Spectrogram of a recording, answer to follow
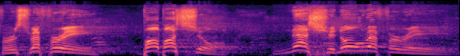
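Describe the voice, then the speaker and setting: A man with a Filipino accent announcing a volleyball match over an arena PA system, stretching and booming his words. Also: wildly swooping pitch, slow, gravelly, fairly bright tone. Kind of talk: arena public address announcing. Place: indoor sports arena. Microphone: PA microphone. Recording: echoey arena with long reverb.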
